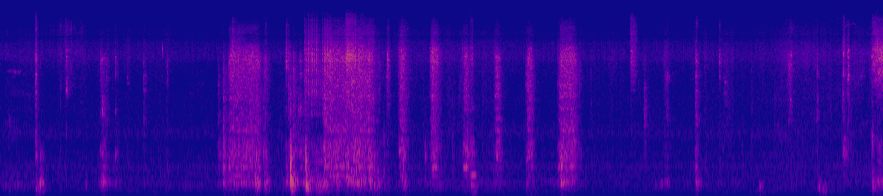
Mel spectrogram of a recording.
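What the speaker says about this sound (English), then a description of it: "It's a lot of printer ink for this one." A printer printing a cover heavy with ink makes repeated short mechanical passes, clicking and whirring in uneven bursts separated by brief pauses, close by and moderately quiet, with no talk.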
